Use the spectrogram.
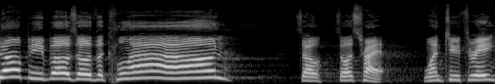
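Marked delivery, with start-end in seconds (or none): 0.0-2.3 deliberately annoying, very slow, high, stretched drawl. Showing the audience how to say a line: really annoying voice. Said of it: "I need you to say it really annoying, like".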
